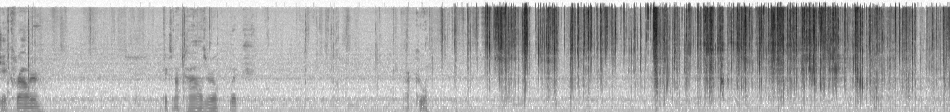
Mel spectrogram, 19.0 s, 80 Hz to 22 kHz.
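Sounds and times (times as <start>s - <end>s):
foil wrapper tearing and crinkling: 8.7s - 19.0s.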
